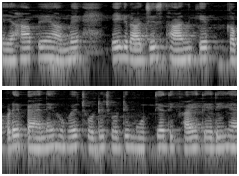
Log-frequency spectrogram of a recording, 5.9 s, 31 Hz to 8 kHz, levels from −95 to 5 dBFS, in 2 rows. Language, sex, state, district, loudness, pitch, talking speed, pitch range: Hindi, female, Bihar, Saharsa, -27 LUFS, 185 Hz, 155 wpm, 175-195 Hz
